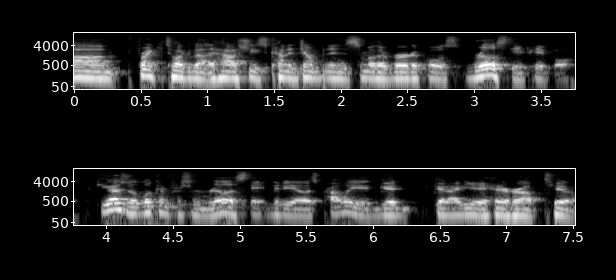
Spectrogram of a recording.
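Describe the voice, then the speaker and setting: Somewhat breathy, a man rushes along at a very fast pace. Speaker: podcast host. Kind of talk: casual interview chat.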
